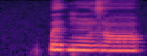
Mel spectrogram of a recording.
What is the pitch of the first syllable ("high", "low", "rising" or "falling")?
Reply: high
